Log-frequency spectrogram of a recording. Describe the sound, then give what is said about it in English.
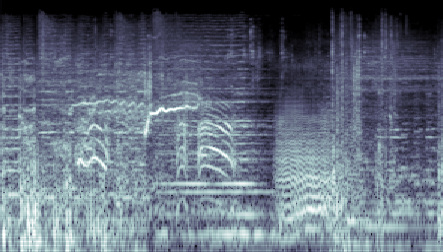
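A horse whinnies loudly with rising and falling neighs during a horse jumping scene, mixed with busy clip-clopping hooves and bustling noise, prominent throughout. “Oh, it's the horse jumping scene.”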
